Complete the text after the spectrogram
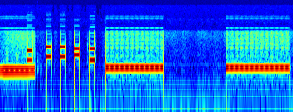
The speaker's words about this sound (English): All right. I'm going to dial her phone number right now and get your second date update, okay?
